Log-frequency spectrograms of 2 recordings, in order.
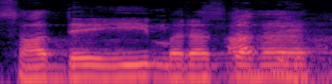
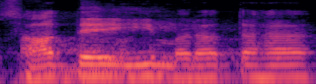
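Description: The two takes are said the same way.

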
